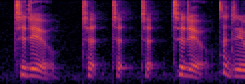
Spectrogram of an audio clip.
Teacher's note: I noticed with the word to I am reducing that to the schwa sound it's not to do it's to do to do to do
